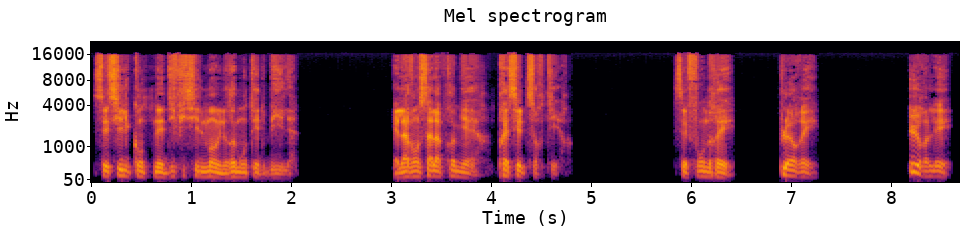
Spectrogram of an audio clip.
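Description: A man narrates a thriller audiobook in a measured, dramatic way. His voice sits low. The recording is dry and close, with no room sound. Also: a bit bright, no room sound.

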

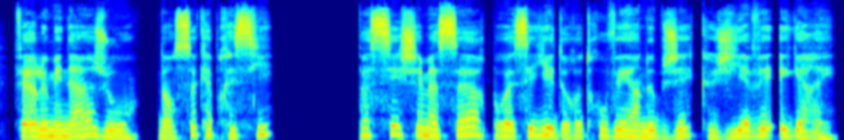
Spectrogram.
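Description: A woman voicing a proud, grieving woman, low and subdued. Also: darkish tone, no room sound, studio quality, close to an everyday voice. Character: proud, grieving middle-aged woman, cold then fragile.

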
